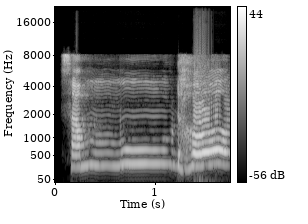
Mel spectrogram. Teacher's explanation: ಮು ಮತ್ತೆ ಮು ಎರಡು ಕೂಡ ಒಂದೇ ಜಾತಿಯ ಅಕ್ಷರಗಳು ಅಲ್ಲಿ ಸೇರಿಕೊಂಡಿದೆ, ಸಂಯುಕ್ತಾಕ್ಷರ ಆಗಿದೆ. ಸಮ್ಮೂಢೋ ಢೋ ಮಹಾಪ್ರಾಣ, ಢೋ ದೀರ್ಘಾಕ್ಷರ ಕೂಡ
